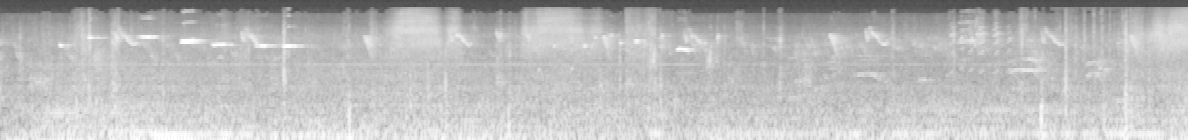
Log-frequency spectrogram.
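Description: Faint birdsong: several small birds chirping in short, high notes and quick falling calls, over a low steady hum.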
